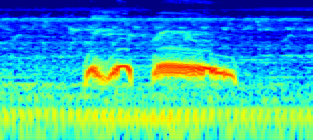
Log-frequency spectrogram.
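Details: Single spotted dove phrase in the urging 'thúc' style used to excite other doves: a quick two-part coo followed by one sustained, smoothly falling low note.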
